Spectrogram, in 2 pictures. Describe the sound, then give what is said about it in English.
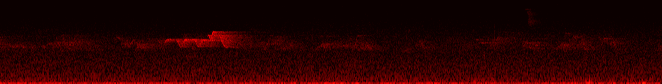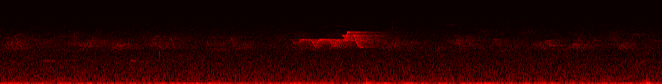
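A songbird sings a short, bright whistled phrase, weeta weeta weetio, twice, about twelve seconds apart, over the steady hiss of a fairly dense, mature forest with faint chirps scattered in between. “So weeta weeta weetio.”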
